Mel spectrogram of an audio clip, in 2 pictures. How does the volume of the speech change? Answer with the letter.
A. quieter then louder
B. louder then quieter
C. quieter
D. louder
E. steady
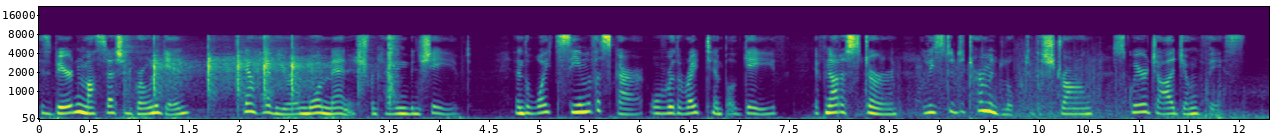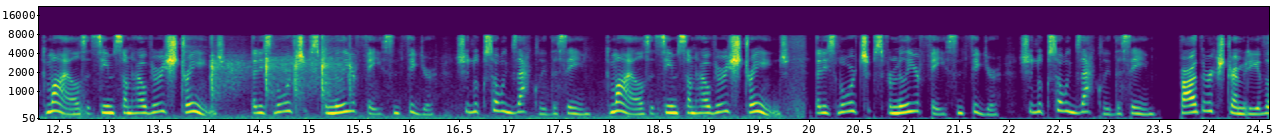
E.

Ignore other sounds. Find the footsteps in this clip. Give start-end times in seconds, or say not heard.
not heard.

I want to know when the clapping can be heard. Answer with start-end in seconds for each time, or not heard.
0.8-3.6, 13.7-15.5.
